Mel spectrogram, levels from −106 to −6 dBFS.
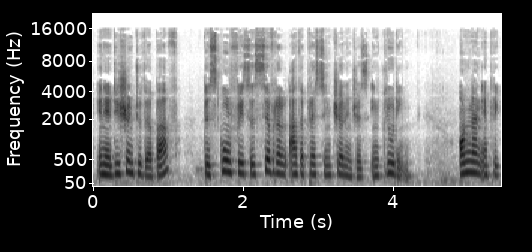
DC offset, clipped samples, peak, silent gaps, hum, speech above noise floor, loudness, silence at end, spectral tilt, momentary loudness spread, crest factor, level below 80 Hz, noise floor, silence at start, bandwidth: under 0.1%; under 0.1%; -4 dBFS; none; none; 29 dB; -25 LUFS; 0 s; -5 dB/octave; 10 LU; 20 dB; -60 dBFS; -53 dBFS; 0.05 s; 16.5 kHz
